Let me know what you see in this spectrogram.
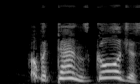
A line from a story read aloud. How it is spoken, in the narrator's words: exclaimed Nettie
